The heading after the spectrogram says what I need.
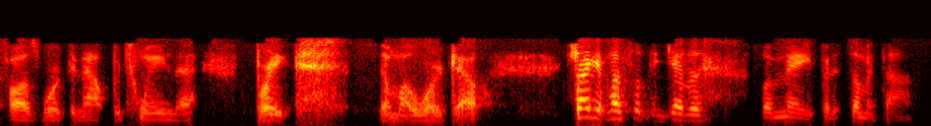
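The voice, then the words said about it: Out of breath speaker. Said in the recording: “I'm a little out of breath. ... let me catch my breath”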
